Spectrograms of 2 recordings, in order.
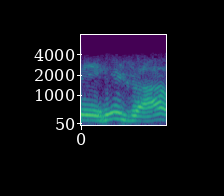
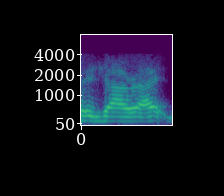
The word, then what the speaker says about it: Hijra: and that is called the Hijra or Hijra the however you want to pronounce it I like ajara just because it's easier to say in English but it doesn't make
